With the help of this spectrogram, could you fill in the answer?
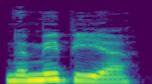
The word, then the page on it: Namibia: American English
